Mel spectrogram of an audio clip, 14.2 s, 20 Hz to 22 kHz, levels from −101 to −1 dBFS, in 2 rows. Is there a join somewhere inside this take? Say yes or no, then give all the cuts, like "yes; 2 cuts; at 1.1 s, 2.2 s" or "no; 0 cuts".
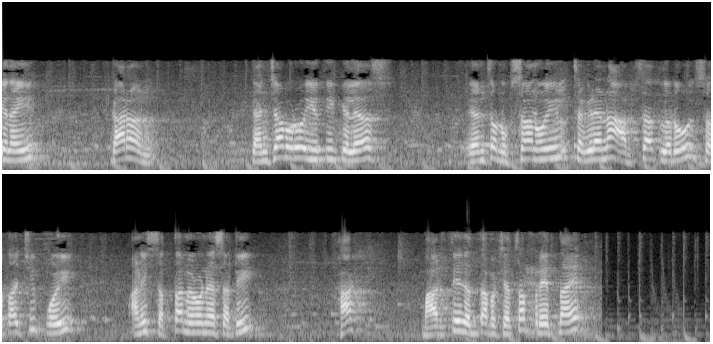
no; 0 cuts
